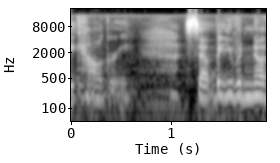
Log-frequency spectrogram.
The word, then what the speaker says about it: Calgary: I'm from in Alberta is called Calgary it's it's spelled at the end g-a-r-y but nobody says Calgary we say Calgary so but you would know that unless you're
